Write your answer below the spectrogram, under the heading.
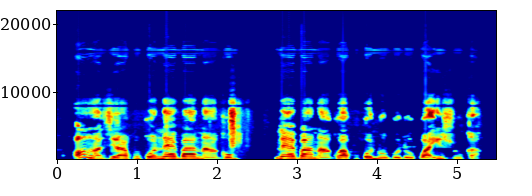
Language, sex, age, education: Igbo, female, 15-29, secondary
